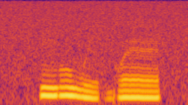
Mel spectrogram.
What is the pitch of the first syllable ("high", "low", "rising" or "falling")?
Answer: high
